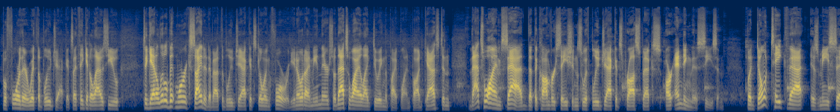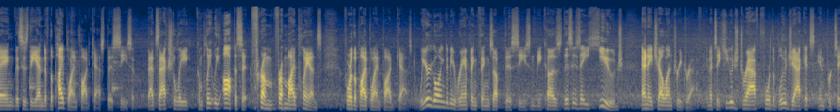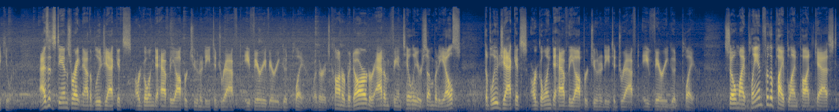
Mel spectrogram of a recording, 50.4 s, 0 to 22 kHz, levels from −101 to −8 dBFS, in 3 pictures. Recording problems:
thin; very; fading below 650 Hz
rain or running water; faint; throughout; 25 dB below the speech

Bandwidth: 17 kHz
